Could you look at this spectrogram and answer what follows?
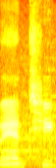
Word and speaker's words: antique: We found an antique store. They sell antiques. Remember, the E is silent. We don't say antiques, we say antique.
